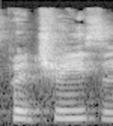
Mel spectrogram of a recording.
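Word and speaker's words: Patrese: Okay, and my name is Patrice Knowles, so it's, and my Patrice is not spelled normal, it's P-A-T-R-E-S-E, Knowles.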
